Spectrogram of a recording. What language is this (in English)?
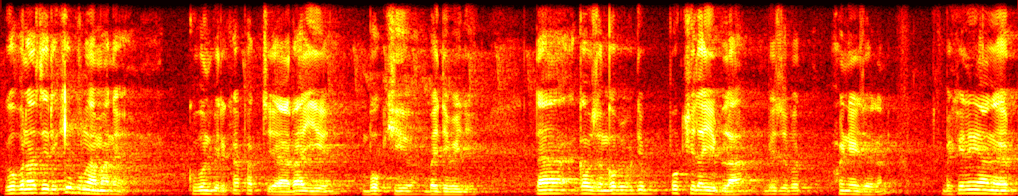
Bodo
